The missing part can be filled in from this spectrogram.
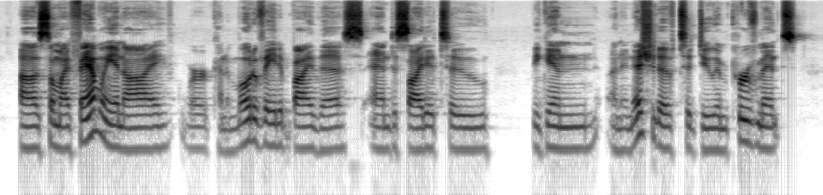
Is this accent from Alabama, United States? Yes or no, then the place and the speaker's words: no; Indianapolis, Indiana, United States; So I am from Indianapolis originally, from the north side of Indianapolis is kind of how we called it back then. And it was an inner city, predominantly Black community, right?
